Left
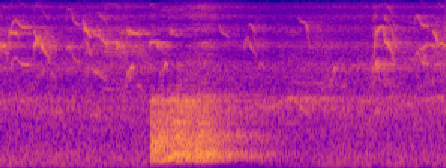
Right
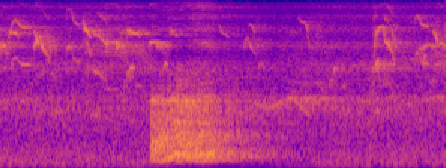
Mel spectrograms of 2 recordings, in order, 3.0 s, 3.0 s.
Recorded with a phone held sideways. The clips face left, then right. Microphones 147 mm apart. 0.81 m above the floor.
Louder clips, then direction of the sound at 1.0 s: Left 2 dB; 15° left (ahead or behind).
